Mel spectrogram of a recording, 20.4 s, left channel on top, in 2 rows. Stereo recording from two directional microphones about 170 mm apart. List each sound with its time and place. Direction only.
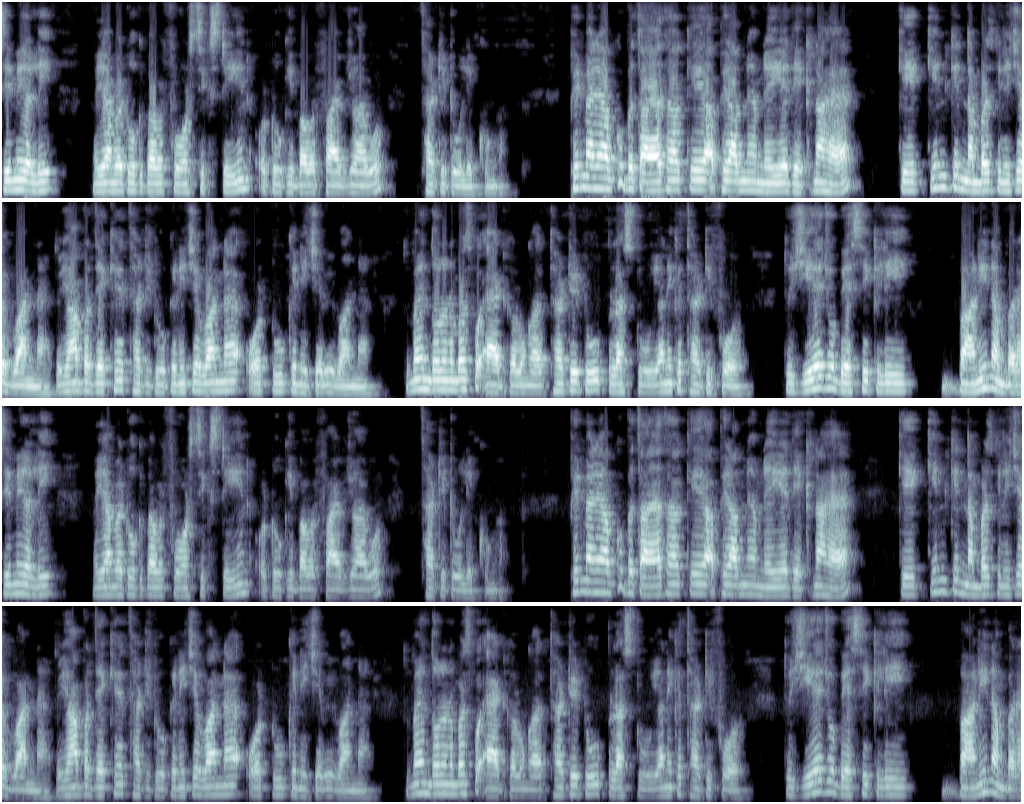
0.0 s speech: 20° right (ahead or behind)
